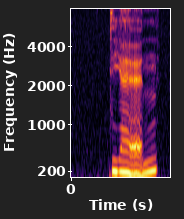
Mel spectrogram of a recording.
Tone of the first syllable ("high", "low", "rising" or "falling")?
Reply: low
